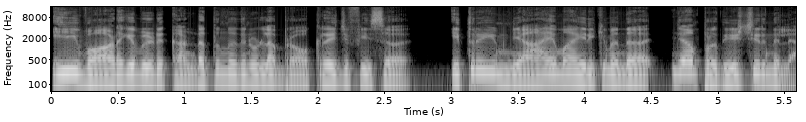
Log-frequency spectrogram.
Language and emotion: Malayalam, surprised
